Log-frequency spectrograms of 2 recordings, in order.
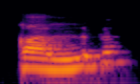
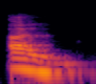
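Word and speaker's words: قلب: sound of Qaf, like Qalb, the heart, or like Qaum, ethnicity or race. So in dialectal Palestinian will be pronounced like a consonant. For example, the word qalb becomes al.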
